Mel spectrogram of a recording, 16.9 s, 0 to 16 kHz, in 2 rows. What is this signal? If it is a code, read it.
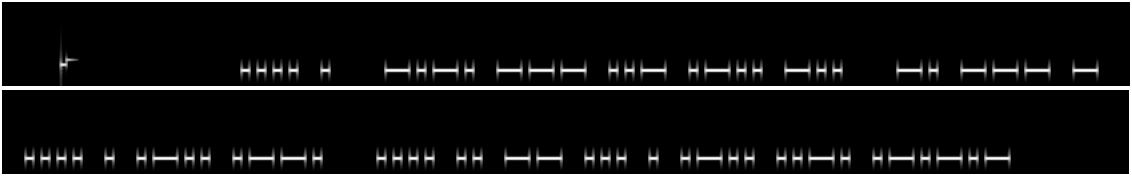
Morse code, heard as a keyed tone, about 20 wpm, 700 Hz. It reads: HE COULD NOT HELP HIMSELF.
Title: Sentences from Top 1600 Words 20wpm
